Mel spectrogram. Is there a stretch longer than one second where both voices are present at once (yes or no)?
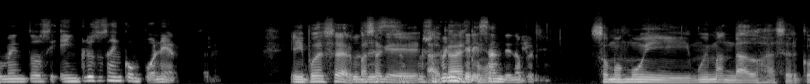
yes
